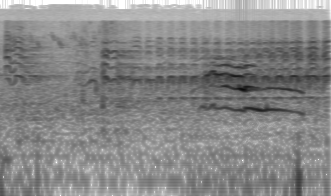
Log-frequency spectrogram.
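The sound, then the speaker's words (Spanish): Angry seagulls calling: several harsh, wavering squawks that overlap and rise and fall in pitch over a low background murmur, with no voices. “El gatito advierte que son gaviotas enojadas y no vienen con buenas intenciones.”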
